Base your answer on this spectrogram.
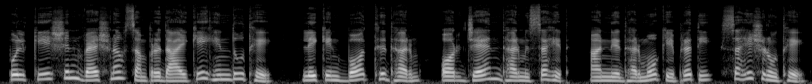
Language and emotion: Hindi, neutral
